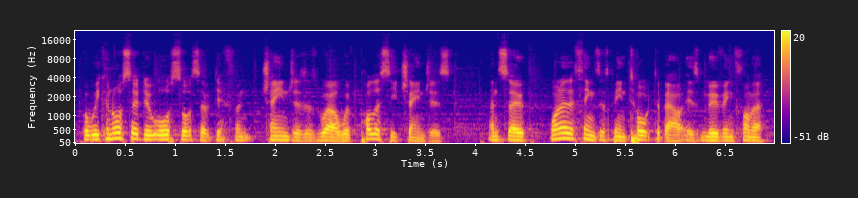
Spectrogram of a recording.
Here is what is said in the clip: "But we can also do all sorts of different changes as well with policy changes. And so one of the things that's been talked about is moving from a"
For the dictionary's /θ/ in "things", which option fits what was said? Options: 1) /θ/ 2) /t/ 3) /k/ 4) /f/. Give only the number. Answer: 1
